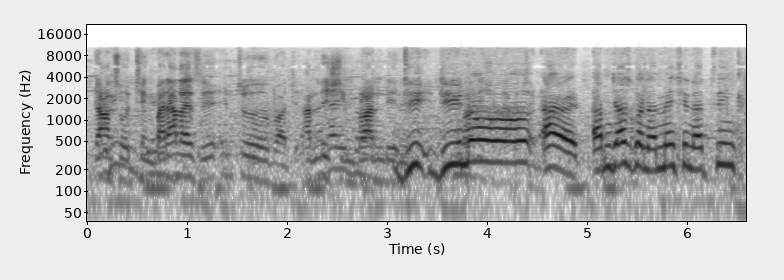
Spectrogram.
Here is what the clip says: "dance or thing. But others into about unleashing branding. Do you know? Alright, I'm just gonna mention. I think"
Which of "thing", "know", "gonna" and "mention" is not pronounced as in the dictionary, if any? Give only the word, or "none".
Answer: thing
